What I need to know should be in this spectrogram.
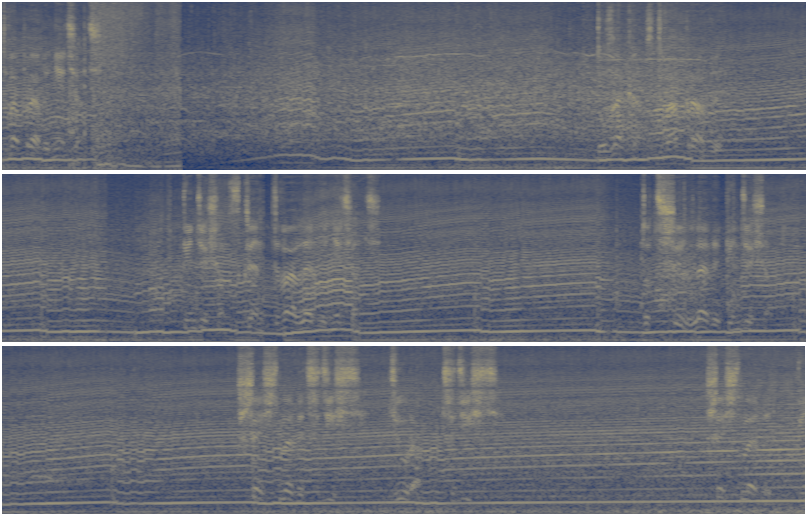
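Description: A rally car engine revs hard, rising and falling as gears shift.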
